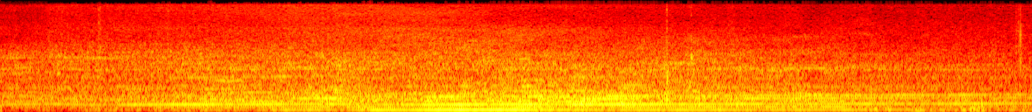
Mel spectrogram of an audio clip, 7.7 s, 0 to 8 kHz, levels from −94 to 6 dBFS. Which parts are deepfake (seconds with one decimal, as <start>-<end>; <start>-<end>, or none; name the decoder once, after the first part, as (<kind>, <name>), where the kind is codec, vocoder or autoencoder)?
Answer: 0.0-0.5 (codec, DAC); 1.8-6.4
